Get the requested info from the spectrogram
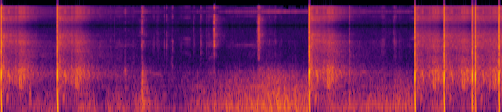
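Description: Pistol shots fired during an IDPA stage, each with a short echo: two shots about a second apart, a pause of about three and a half seconds, then one shot followed by a quick string of four, about half a second apart.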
